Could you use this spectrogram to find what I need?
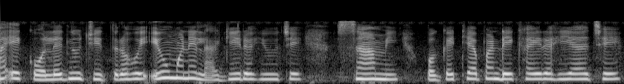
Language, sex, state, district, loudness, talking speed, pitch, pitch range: Gujarati, female, Gujarat, Valsad, -15 LUFS, 155 wpm, 250 Hz, 235-260 Hz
